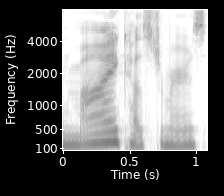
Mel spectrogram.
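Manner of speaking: usual speaking voice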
